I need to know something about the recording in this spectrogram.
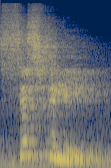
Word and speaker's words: systole: two main events number one consistently it is pronounced as systole and by Sting in Sicily says there is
